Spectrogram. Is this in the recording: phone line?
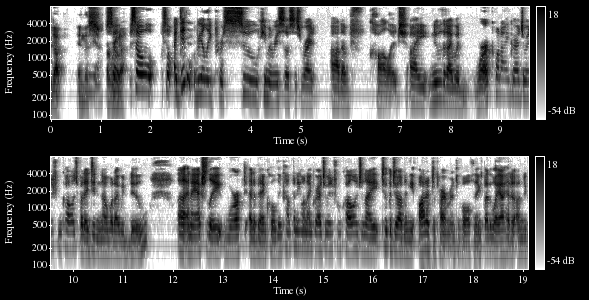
no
